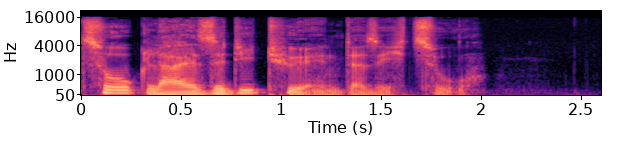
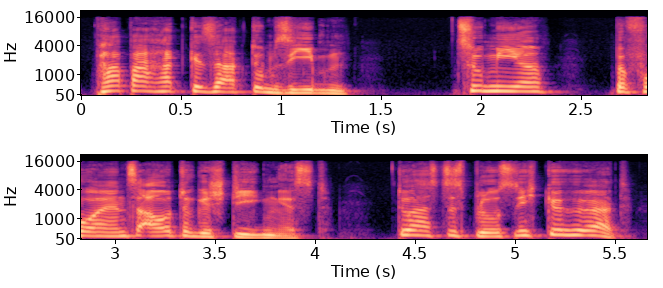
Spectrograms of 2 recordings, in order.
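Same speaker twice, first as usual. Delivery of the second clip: bossy big sister; 12 semitones higher, 4 dB louder than usual. A narrator's reading. Jule lies, bossy reply.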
